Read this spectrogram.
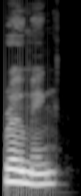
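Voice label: "roaming", British English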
